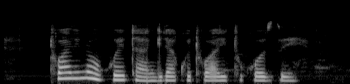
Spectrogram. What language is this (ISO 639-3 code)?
lug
